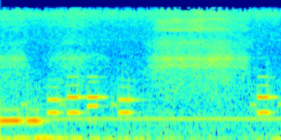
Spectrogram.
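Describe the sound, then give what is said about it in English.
Telephone number being dialed on a keypad: faint, short, clipped touch-tone beeps come in a quick run, then a pause and a couple more tones, without voices. “We'll dial some numbers and see if Mazzella's available.”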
